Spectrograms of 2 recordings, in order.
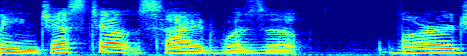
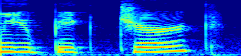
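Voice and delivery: mild, higher-pitched indignant yell; 5 semitones higher than usual. A narrator's reading. Ella fights off the guard, mild yell. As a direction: yell it as a young scout would, without full volume. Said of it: "Ella yelled".

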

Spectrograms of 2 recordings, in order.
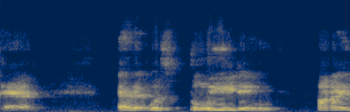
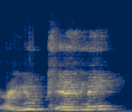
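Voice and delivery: high incredulous doctor; imitating the doctor's disbelief; mock exasperated doctor; frustrated disbelief. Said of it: "he was frustrated".

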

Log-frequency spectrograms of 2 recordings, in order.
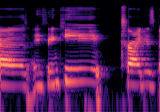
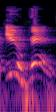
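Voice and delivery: mocking disgust; 7 semitones higher than usual. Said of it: "because they're like".

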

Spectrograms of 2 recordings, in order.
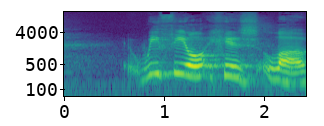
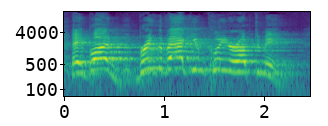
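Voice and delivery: louder mom shouting downstairs; mom yelling; 7 semitones higher, 7 dB louder than usual. Retold or imitated. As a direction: call him from upstairs. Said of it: "Mom yells from upstairs".

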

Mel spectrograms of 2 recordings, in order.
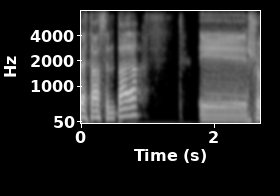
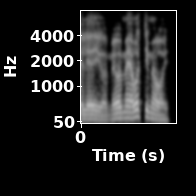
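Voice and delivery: normal talking voice

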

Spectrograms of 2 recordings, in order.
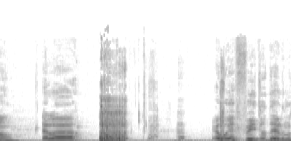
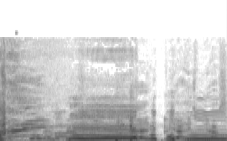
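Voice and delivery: shouting; 12 dB louder, much slower than usual. Real, not acted. Loud excited question mid-challenge.

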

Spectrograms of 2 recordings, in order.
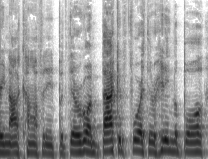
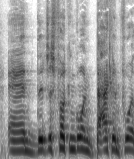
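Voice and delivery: usual speaking voice

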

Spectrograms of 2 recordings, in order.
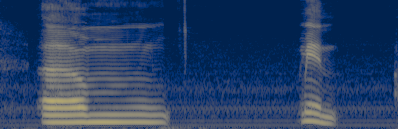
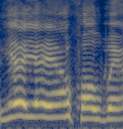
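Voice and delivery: mock eager reply; 9 semitones higher, 7 dB louder than usual. Mock reply in quoted scene.

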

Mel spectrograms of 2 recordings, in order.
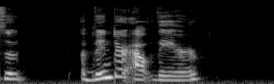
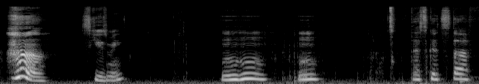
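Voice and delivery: while sipping a drink. Real, not acted. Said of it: "what you will hear me drinking".

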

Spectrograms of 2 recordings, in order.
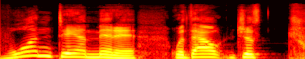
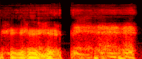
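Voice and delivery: low, soft dumb snicker; Beavis and Butthead snicker; 11 semitones lower, 14 dB quieter than usual. Retold or imitated. Mocking guys snickering to each other, low dumb snicker. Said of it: "Beavis and Butthead snicker".

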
